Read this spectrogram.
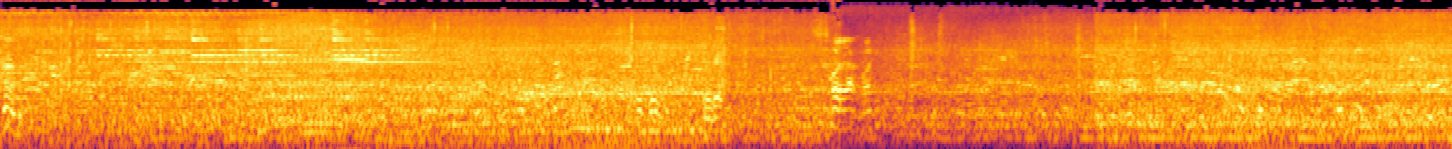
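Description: A crowd chatters and cheers outdoors.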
